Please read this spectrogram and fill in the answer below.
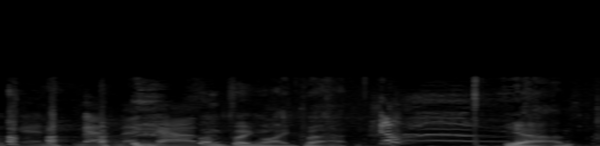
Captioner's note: laughter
